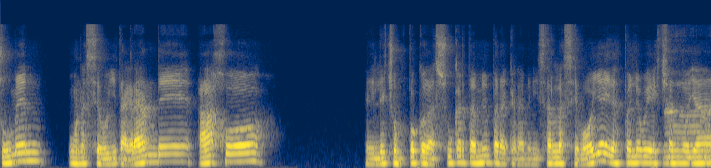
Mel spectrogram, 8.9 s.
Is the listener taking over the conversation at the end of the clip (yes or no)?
no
